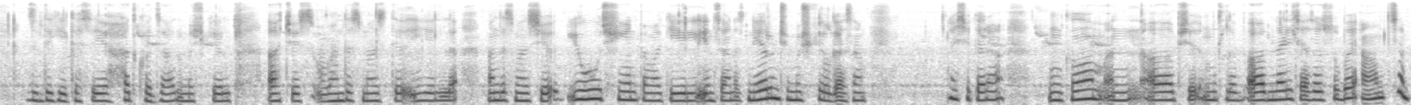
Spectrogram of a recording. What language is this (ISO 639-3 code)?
kas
